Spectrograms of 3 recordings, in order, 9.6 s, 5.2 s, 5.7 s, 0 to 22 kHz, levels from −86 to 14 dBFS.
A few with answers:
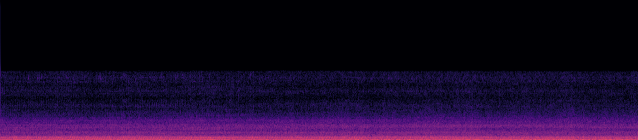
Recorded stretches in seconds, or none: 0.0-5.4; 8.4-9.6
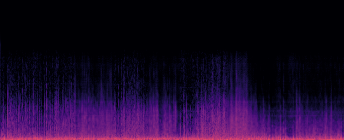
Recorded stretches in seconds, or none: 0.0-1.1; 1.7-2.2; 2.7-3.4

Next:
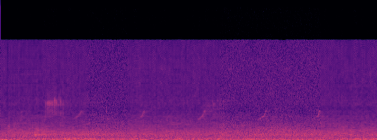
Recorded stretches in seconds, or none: 1.3-1.9; 3.3-4.8

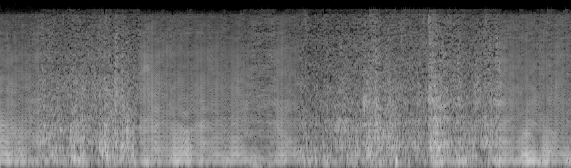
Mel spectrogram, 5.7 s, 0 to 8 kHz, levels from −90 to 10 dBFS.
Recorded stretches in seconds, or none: 0.4-1.4; 3.0-5.0

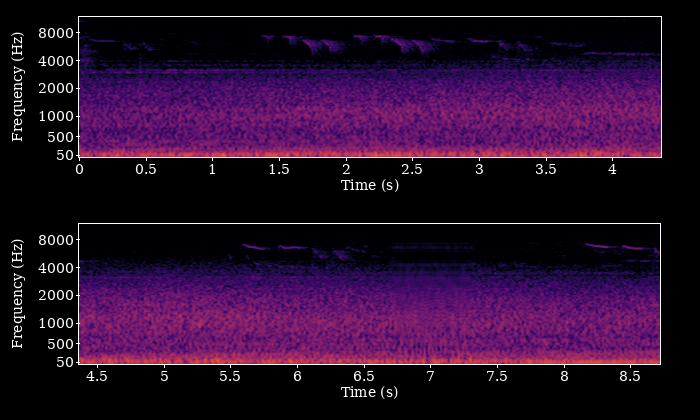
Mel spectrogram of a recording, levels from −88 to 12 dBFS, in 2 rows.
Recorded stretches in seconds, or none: 0.0-6.7; 7.3-8.7

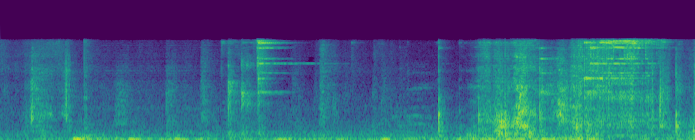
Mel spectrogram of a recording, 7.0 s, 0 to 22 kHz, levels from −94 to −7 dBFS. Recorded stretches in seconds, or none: 0.0-1.0; 2.4-4.7; 6.0-7.0

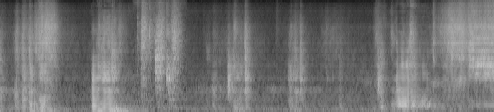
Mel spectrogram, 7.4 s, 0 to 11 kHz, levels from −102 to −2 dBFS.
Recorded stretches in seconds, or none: 2.0-2.8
